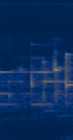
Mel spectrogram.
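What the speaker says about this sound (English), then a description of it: "You're going to hear the ringtone." A short electronic phone ringtone chirps in a rising, repeating melodic pattern, fairly quiet and heard on its own.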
